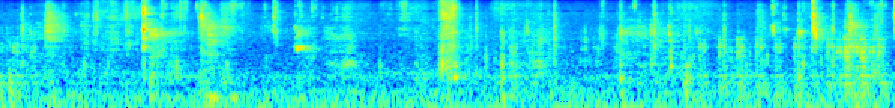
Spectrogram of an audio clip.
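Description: Close-miked chewing: a mouthful of food chewed with the lips closed, giving irregular wet smacks and mouth clicks.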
